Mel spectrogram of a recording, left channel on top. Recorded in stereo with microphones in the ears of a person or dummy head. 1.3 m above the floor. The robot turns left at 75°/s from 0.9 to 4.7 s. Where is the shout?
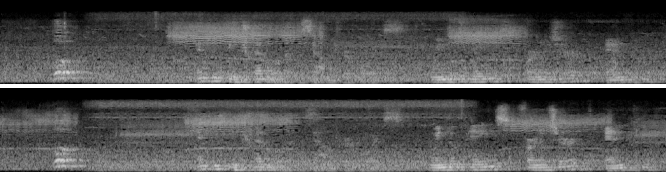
35° left (ahead or behind), 6 m.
